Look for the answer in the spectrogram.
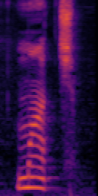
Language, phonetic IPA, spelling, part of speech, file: Ukrainian, [mat͡ʃː], матч, noun, Uk-матч.ogg
- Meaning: match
